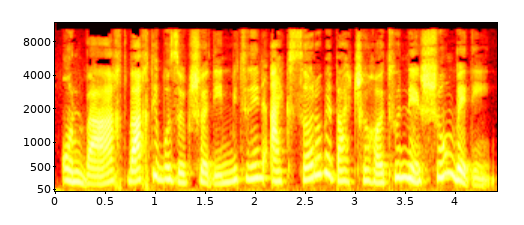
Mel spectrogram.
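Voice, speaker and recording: A woman voicing a gentle, patient mother of two little girls in a children's story. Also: fairly high pitch, very animated.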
